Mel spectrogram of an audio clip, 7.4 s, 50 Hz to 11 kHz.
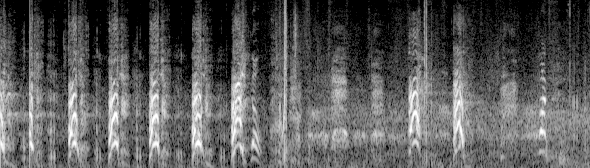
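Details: German Shepherd bred and trained at Kraftwerk K9 barking in quick bursts, about ten forceful barks with a short gap midway, plus a faint voice and light background noise.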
